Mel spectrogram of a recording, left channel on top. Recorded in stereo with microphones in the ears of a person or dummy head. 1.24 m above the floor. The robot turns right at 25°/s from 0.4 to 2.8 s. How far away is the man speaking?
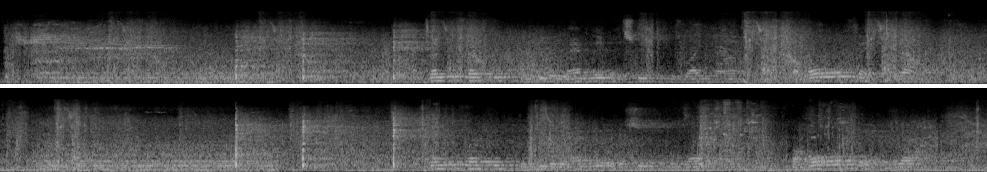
About 2.5 m.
